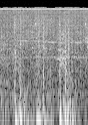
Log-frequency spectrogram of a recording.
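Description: Horse hooves clip-clop steadily in Assassin's Creed III as the rider travels, an even four-beat trotting rhythm with soft thuds, fairly close and heard without talking.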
